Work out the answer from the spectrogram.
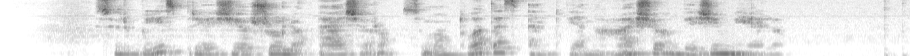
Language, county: Lithuanian, Kaunas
